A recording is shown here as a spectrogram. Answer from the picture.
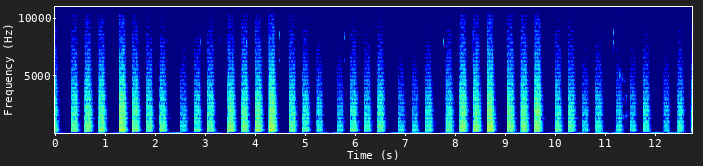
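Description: Bitwig Polysynth chord retriggered by the Note Repeats device in Euclid mode: short chord stabs, about four a second, in a pattern with gaps, some stabs louder than others. The louder stabs are the accents, and their number is being raised.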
